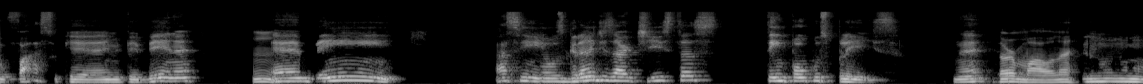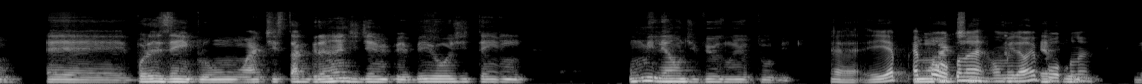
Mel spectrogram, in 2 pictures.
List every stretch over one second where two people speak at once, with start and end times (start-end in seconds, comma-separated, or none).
20.6-22.4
